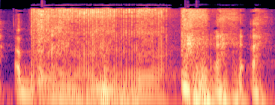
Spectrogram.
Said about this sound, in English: Don't fart when you're in line at the TSA, okay? You'll get singled out.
